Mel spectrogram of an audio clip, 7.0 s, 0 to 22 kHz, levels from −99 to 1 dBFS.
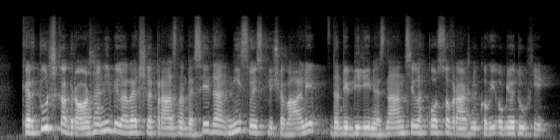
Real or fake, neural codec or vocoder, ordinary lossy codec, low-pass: fake; autoencoder, 48 kHz, 32 numbers a frame, DAC-VAE, trained on Japanese speech; none; 14.4 kHz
